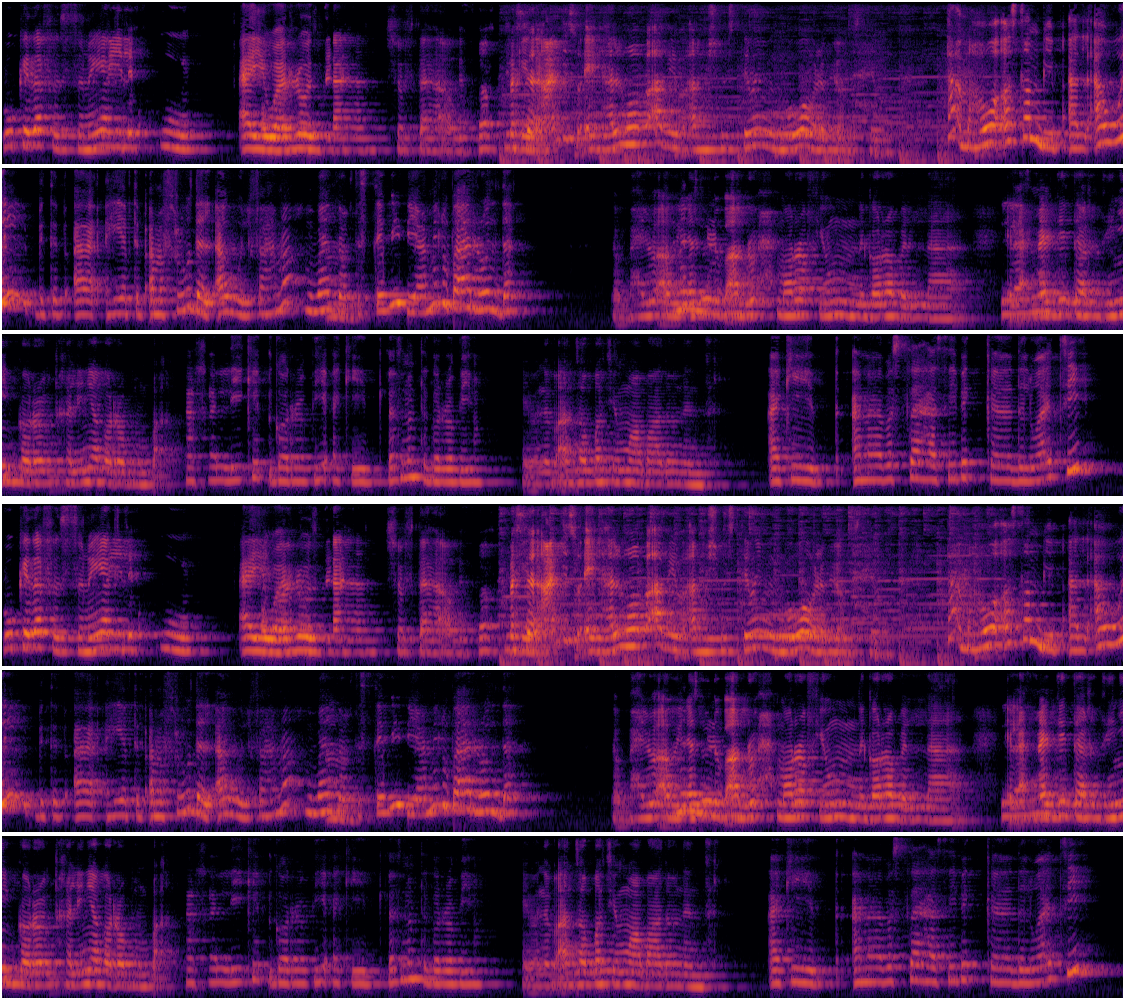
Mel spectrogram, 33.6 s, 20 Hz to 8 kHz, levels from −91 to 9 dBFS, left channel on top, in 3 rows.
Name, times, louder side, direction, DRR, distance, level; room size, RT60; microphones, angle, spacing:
voice 1, 0.0-1.2 2.6-4.6 5.1-8.9 14.4-14.7 17.3-20.8 21.2-24.1 27.6-29.6, right 2 dB, 30° right, 6 dB, 1.7 m, -33 dB
voice 2, 1.0-2.0 2.4-3.2 4.6-5.5 9.4-16.4 17.8-18.8 21.2-22.5 24.3-27.2 30.1-30.6 30.9-33.3, left 1 dB, 35° left, 9 dB, 1.1 m, -33 dB
sound 1, 4.9-10.2, right 4 dB, 60° right, 5.5 m, -43 dB
23.5 x 18.0 x 3.0 m, 0.69 s
head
